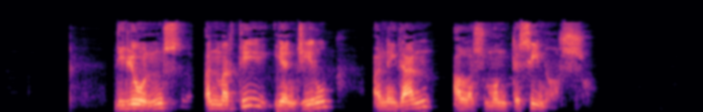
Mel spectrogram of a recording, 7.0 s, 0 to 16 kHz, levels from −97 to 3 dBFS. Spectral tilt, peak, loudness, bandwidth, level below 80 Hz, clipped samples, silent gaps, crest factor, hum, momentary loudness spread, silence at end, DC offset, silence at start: -3 dB/octave; -2 dBFS; -19 LUFS; 7.8 kHz; -62 dBFS; under 0.1%; 1.95-2.04 s, 3.66-3.73 s, 4.44-4.53 s; 18 dB; none; 9 LU; 1.2 s; under 0.1%; 1.15 s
